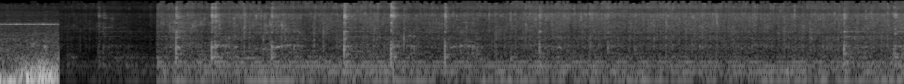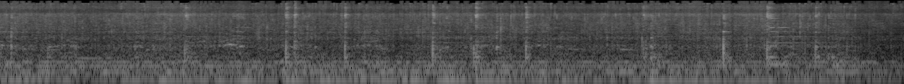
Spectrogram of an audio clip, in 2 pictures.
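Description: Potato pieces and lightly fried onion sizzle steadily in a pan of hot oil, with frequent scraping stirs throughout, close and fairly loud, no voices present.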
